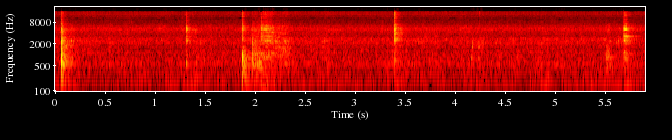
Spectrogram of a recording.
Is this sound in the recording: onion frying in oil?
yes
